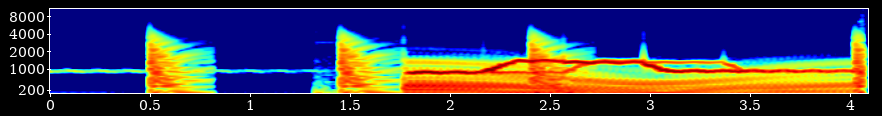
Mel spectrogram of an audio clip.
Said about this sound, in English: Oh, that's a 1-up! There are 1-ups scattered through the levels!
